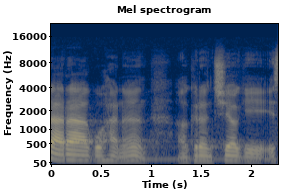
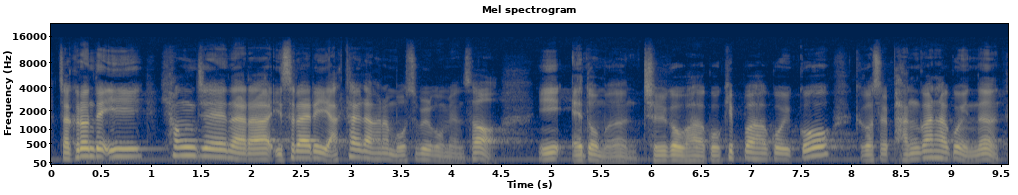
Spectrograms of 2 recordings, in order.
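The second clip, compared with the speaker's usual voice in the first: usual speaking voice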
